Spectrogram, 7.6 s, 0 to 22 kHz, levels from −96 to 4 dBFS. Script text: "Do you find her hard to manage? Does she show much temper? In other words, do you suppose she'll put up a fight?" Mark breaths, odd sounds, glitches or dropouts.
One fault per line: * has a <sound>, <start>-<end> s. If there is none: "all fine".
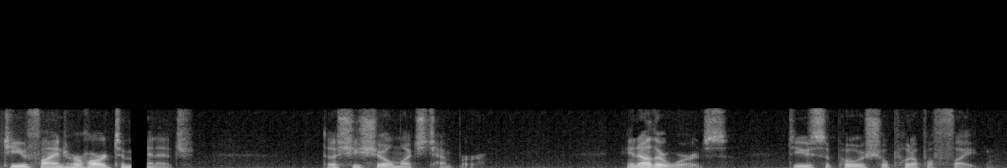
* has a dropout, 1.0-1.1 s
